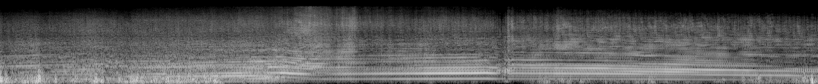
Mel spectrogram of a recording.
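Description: BMW E92 M3 V8 at full acceleration through a Fi valvetronic exhaust with the valve open, its note climbing steeply in pitch, breaking briefly about five seconds in, then slowly falling in pitch. Gusts of wind noise on the microphone come before the engine note rises.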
